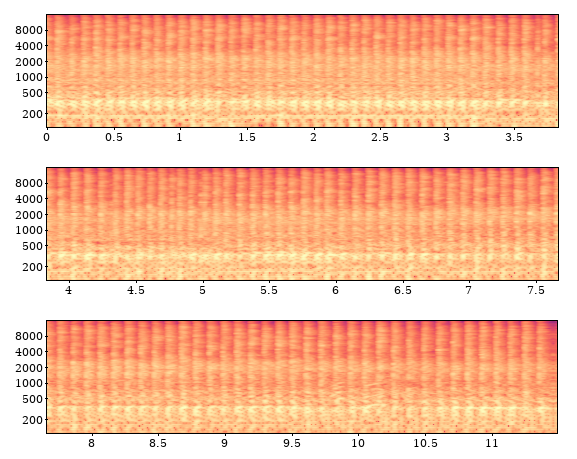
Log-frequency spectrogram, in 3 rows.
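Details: Rebuilt Romet S38 two-stroke moped engine, Almet cylinder, new parts, first start after overhaul on a bench with no exhaust elbow or muffler: fast, crisp, even popping, steady idle, started nicely; normal running.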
